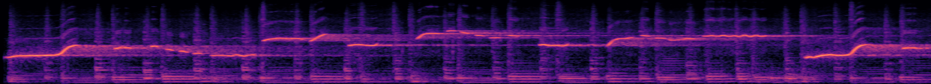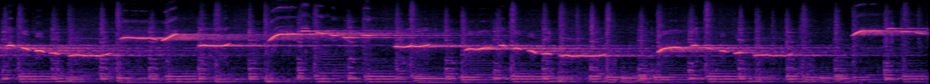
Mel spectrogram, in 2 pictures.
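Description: Opening theme music: a high, whistle-like melody swoops up into each phrase and steps back down, over a bass line and a steady, light percussion beat.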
